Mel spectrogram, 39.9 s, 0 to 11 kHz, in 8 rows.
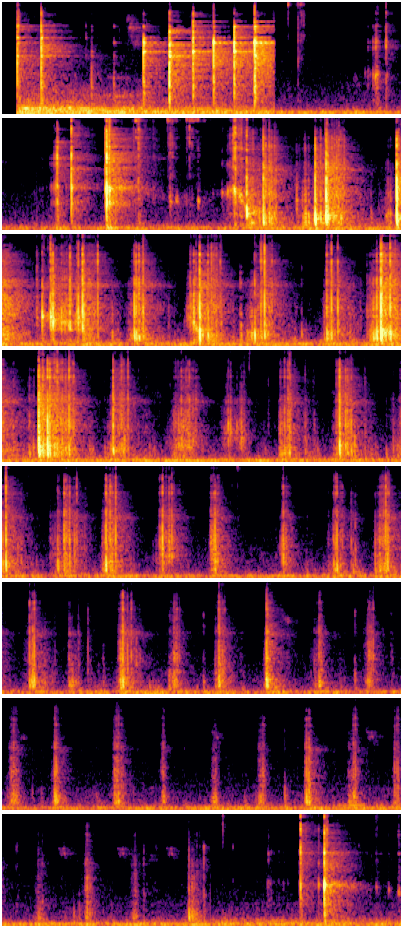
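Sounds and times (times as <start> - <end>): chalk crunching while chewed: 7.1 - 39.9.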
